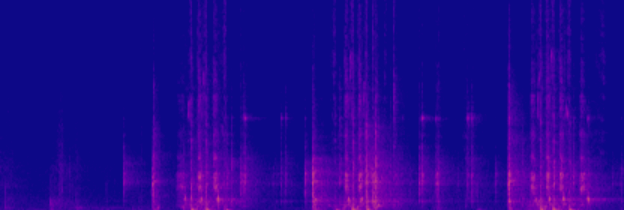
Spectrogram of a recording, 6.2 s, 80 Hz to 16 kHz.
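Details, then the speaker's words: 1971 Yamaha AT-1 125cc two-stroke, not run in over a year, kick-starting after flipping the backwards-wired ignition switch: three bursts of kick-over clatter, no firing or catch; no-start, ignition giving no spark. "Alright, so before we start digging into why it's not sparking, I put the other spark plug in there, so we'll see if that does anything."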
